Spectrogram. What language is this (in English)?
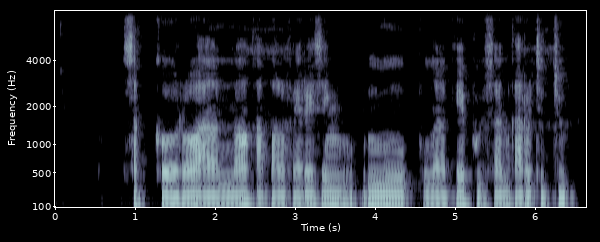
Javanese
